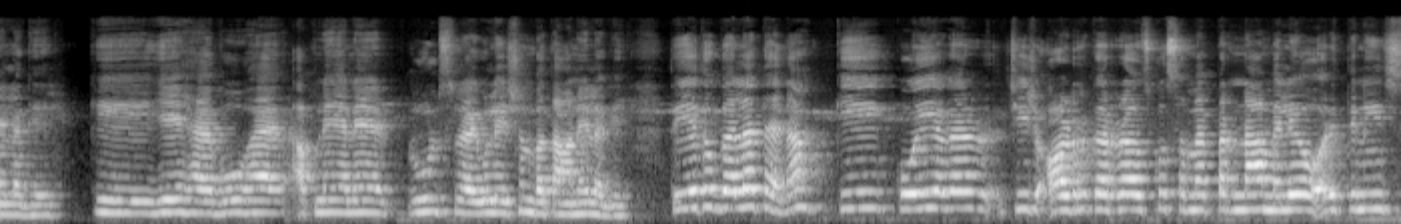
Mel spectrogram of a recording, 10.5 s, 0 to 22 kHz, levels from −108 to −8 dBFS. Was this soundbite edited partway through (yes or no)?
no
